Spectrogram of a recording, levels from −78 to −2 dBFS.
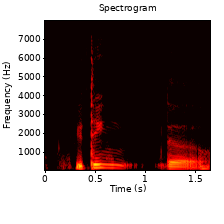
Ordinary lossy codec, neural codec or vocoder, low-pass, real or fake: MP3, 48 kbps; none; 7.2 kHz; real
